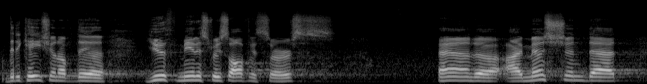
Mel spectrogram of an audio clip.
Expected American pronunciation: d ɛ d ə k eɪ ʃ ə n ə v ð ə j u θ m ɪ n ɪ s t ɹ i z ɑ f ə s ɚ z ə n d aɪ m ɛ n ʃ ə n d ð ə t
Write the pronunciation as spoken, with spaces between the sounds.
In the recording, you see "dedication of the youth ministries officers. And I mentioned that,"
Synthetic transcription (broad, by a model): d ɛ d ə k eɪ ʃ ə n ə v ð ə j u θ m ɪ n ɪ s t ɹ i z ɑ f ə s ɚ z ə n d aɪ m ɛ n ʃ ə n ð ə t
